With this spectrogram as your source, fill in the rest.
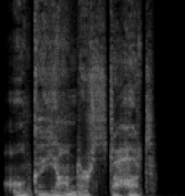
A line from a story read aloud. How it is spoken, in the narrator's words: Joran said urgently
